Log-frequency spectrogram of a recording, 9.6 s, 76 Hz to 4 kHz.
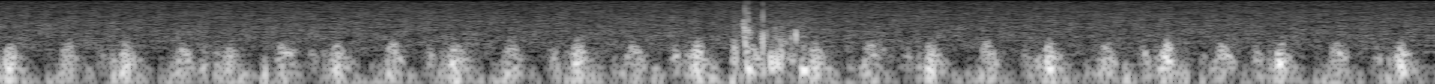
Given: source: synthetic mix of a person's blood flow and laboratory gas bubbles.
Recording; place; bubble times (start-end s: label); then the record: Doppler ultrasound of blood flow; precordium
4.91-5.48 s: bubbles
From the record:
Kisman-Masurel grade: 213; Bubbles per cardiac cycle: several, 3 to 8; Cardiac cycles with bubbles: 1 to 10%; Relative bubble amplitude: loud (0.450 to 0.775); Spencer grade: 1 (occasional bubble signal discernible with the cardiac motion signal, with majority of cardiac periods free of bubbles); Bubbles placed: anywhere in the cardiac cycle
